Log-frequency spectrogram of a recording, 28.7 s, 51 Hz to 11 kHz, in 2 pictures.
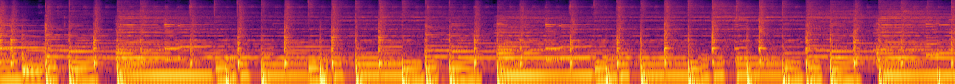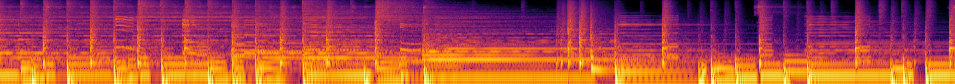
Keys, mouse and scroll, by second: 5.7 shift+scroll down 2, 6.0 alt+click, 6.9 right click, 8.3 scroll down 1, 9.3 scroll down 2, 9.5 alt+click, 10.3 alt+middle click, 10.6 alt+click, 10.9 alt+middle click, 11.1 alt+click, 13.9 scroll, 14.0-14.4 scroll down 1, 16.1 scroll down 1, 16.3 shift+click, 16.7 scroll down 1, 17.1 alt+click, 19.7 shift+scroll down 2, 20.0 alt+click, 20.5 alt+middle click, 21.5 ctrl+g, 22.5 double click, 23.0-26.0 typing, 26.4 Return, 28.3 double click.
